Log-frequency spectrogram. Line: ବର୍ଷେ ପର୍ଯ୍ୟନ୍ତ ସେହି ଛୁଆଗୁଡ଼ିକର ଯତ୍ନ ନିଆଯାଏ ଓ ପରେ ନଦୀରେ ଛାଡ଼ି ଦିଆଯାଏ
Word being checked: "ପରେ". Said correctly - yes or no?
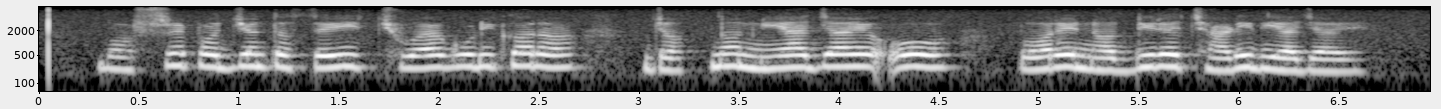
yes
